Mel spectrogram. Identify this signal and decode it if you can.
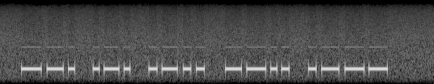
Morse code, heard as a keyed tone, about 20 wpm, 730 Hz. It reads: GRLZJ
